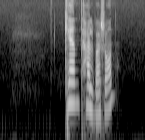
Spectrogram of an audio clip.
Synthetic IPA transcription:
kʰɛnt̪halvaʂɔn

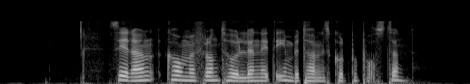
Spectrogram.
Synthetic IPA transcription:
seːd̪ankʰɔmːəɾfɾɔnt̪ʰɵlːənɛt̪ɪnbɛt̪ʰɑːlnɪŋskʰʊʈ̚ːpʰɔpʰɔ̰st̪ən

